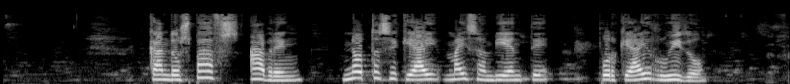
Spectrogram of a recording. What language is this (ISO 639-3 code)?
glg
